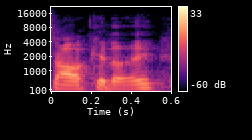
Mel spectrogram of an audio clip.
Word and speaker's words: Auchenai: The Auchenai, pronounced Auchenai, are the original guardians of the Draenei Death City of Auchendown and Terakar Forest.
